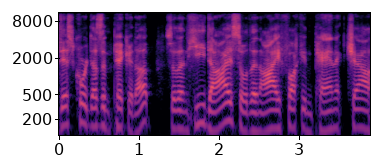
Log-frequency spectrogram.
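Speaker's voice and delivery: ordinary delivery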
